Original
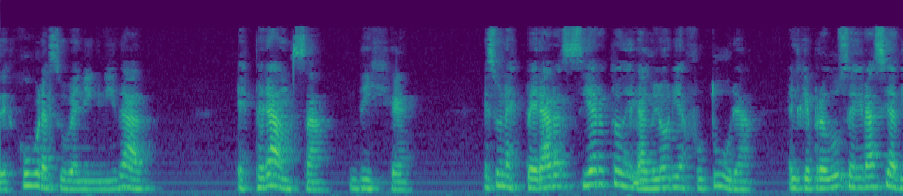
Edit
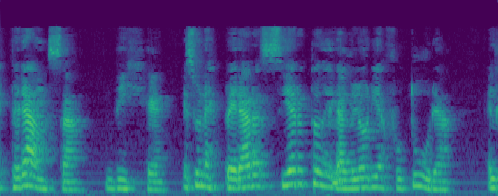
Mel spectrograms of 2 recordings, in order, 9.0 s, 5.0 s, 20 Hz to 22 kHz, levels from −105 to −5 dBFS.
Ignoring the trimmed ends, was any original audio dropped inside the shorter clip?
yes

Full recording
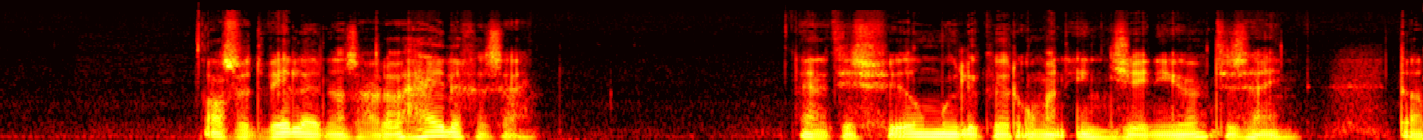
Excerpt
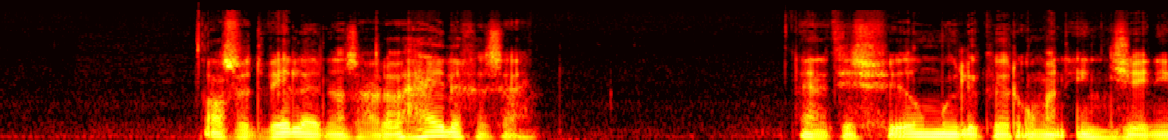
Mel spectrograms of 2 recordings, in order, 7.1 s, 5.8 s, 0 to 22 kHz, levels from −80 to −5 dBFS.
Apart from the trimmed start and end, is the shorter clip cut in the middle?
no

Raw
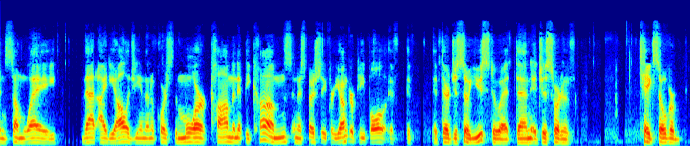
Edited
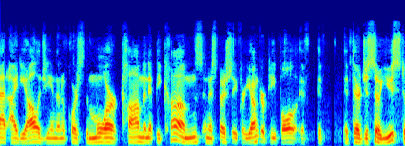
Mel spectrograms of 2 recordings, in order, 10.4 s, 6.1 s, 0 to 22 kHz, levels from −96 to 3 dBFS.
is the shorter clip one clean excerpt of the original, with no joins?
yes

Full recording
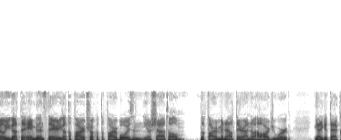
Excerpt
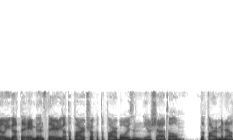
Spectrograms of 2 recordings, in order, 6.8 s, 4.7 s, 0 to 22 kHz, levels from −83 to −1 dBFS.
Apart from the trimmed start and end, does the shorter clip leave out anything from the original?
no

